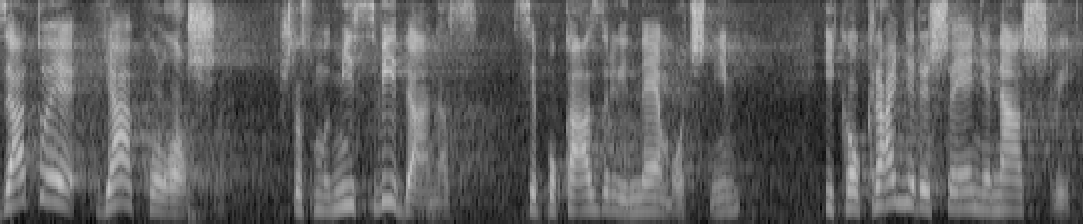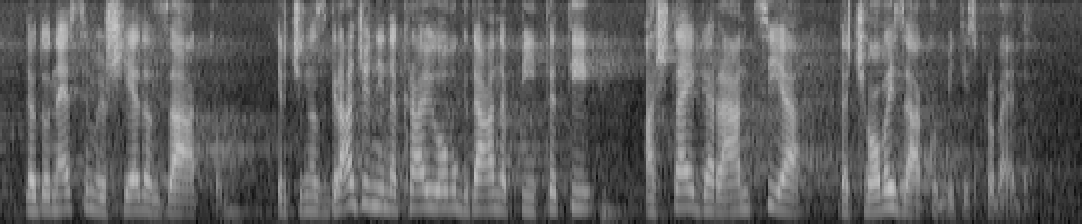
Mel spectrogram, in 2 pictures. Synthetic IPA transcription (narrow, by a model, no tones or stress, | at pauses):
zat̪o̞jejaːko̞lo̞ʃa | ʃt̪o̞smomiːsʋid̪anasː | epo̞kaːzalinemo̰t͡ɕnim | ikao̞kɾajɲe̞ɾeʃeːɲe̞naʃlḭ | d̪̥ad̪o̞nesemojo̞ʃjɛd̪anzaːkonjeɾt͡ɕenasɡɾad͡ʑaninakɾaːjuo̞ʋo̞ɡd̪aːnapiːt̪at̪i | aʃt̪ajeɡaɾant̪sijad̪̥at͡ɕeo̞ʋajzaːko̞nbit̪ispɾo̞ʋḛd̪en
